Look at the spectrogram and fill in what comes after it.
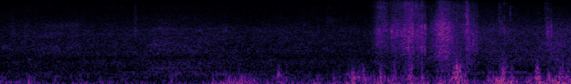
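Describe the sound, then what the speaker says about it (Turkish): Wind blows outdoors, rumbling into the microphone in low gusts that grow stronger midway, with rustling buffets and no voices over it. "Rüzgar var, bayağı rüzgarlı ama hava."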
